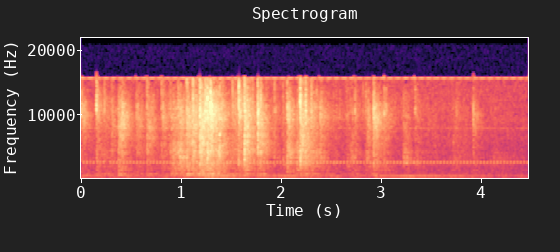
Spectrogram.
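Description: Quiet room tone with a faint, steady electrical hum, and a soft rustle about a second in.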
